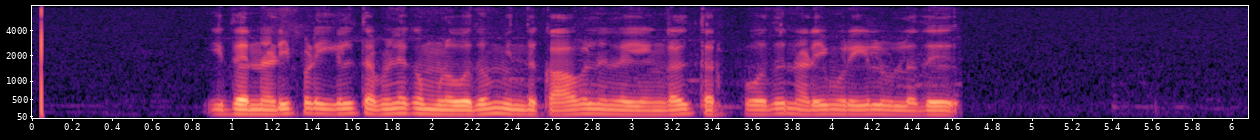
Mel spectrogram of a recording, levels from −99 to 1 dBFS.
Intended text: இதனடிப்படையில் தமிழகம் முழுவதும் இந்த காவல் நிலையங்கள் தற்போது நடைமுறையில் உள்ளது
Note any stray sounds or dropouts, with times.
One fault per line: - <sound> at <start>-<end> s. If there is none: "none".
none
